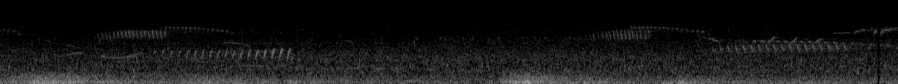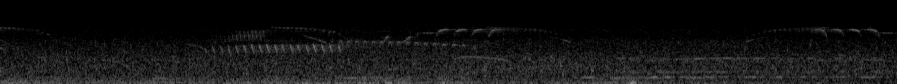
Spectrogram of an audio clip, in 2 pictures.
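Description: Birds singing: short chirped phrases and buzzy trills, repeated every few seconds, over a low rumbling background noise that swells about five seconds in.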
